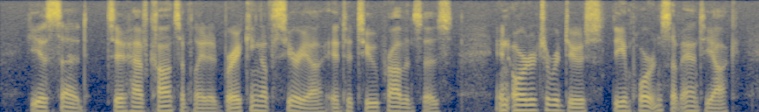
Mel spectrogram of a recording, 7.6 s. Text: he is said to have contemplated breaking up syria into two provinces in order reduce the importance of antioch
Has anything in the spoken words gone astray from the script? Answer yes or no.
yes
